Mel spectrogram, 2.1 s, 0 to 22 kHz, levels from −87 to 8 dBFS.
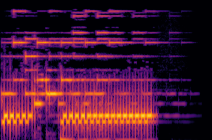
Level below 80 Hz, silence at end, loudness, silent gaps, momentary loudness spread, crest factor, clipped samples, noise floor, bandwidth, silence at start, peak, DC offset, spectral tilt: -46 dBFS; 0.55 s; -7 LUFS; none; 5 LU; 8 dB; under 0.1%; -48 dBFS; 17 kHz; 0 s; 0 dBFS; under 0.1%; 2 dB/octave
